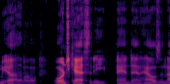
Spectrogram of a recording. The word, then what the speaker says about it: Danhausen: Yeah, um, uh, I think the biggest takeaway from this night is that Orange Cassidy and how do you say his name? – Danhausen. – Danhausen.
